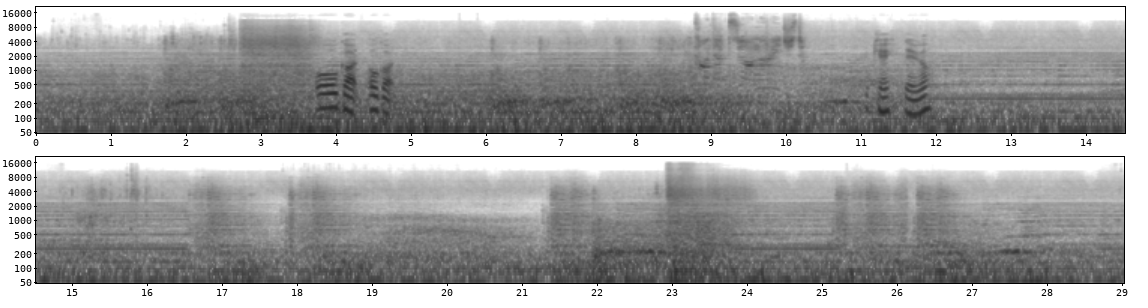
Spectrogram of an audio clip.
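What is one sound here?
A machine rumbles steadily with a low drone.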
